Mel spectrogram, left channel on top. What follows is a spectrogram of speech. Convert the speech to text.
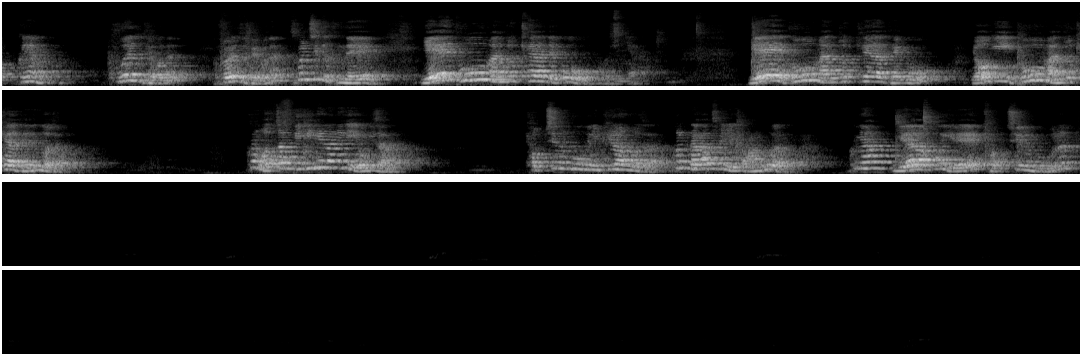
그냥 구해도 되거든? 솔직히 근데 얘도 만족해야 되고 어디냐? 얘도 만족해야 되고 여기도 만족해야 되는 거죠. 그럼 어차피 1이라는 게 여기잖아. 겹치는 부분이 필요한 거잖아. 그럼 나 같으면 얘가 안 보여. 그냥 얘하고 얘 겹치는 부분은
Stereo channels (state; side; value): silent; right; 56 dB below the other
